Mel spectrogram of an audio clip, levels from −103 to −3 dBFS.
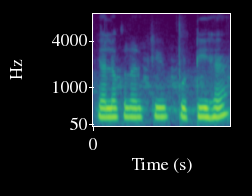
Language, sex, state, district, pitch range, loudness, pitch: Hindi, female, Uttar Pradesh, Deoria, 190-200 Hz, -25 LUFS, 195 Hz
